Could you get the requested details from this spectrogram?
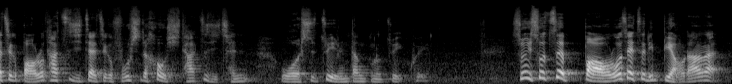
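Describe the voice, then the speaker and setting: A man's voice: on the high side, a little hiss or hum. A man preaching a sermon, speaking with frequent filler sounds and rising emphatic peaks. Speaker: pastor.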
